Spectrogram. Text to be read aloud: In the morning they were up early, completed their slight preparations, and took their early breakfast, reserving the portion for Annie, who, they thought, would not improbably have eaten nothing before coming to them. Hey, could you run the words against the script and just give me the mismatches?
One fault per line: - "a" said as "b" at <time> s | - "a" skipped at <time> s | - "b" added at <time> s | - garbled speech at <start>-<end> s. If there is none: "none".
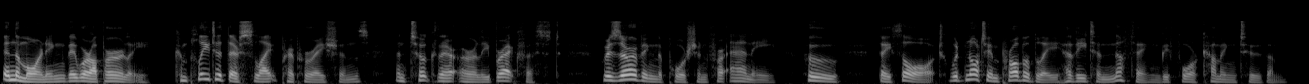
none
